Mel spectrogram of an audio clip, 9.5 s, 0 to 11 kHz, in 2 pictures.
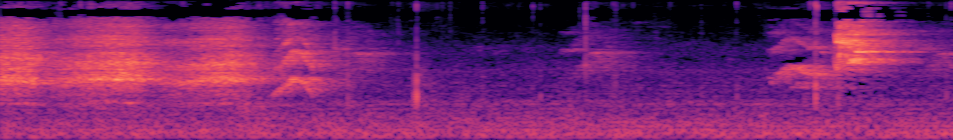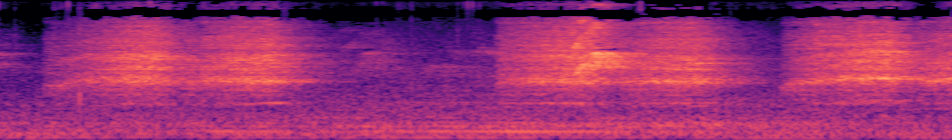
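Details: In a multi-bird home in Tokachi, Hokkaido, Japan, a resident caique pair welcomes a new two-month-old white-bellied caique, June 2023. Loud, grating, broadband screeches repeat in bursts of about a second, separated by short pauses and a few thin chirps.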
